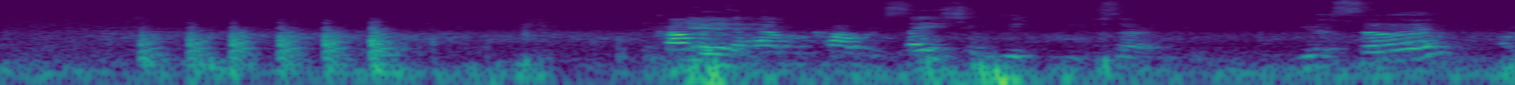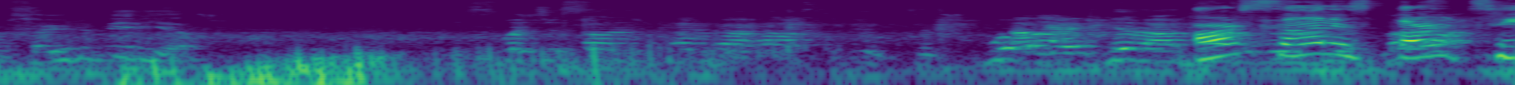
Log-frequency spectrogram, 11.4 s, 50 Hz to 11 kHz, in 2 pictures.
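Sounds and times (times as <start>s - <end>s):
heavy knocks on a house door: 0.5s - 2.1s
speech: 2.5s - 6.6s, 7.4s - 11.3s.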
